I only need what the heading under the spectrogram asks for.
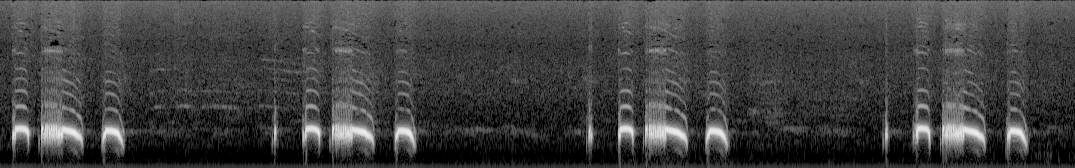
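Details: Decoy spotted dove cooing to call in wild doves, used for daily voice training: four similar phrases of deep, rounded coos about every three seconds, each a brief clipped note then three arched coos, nothing else audible.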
